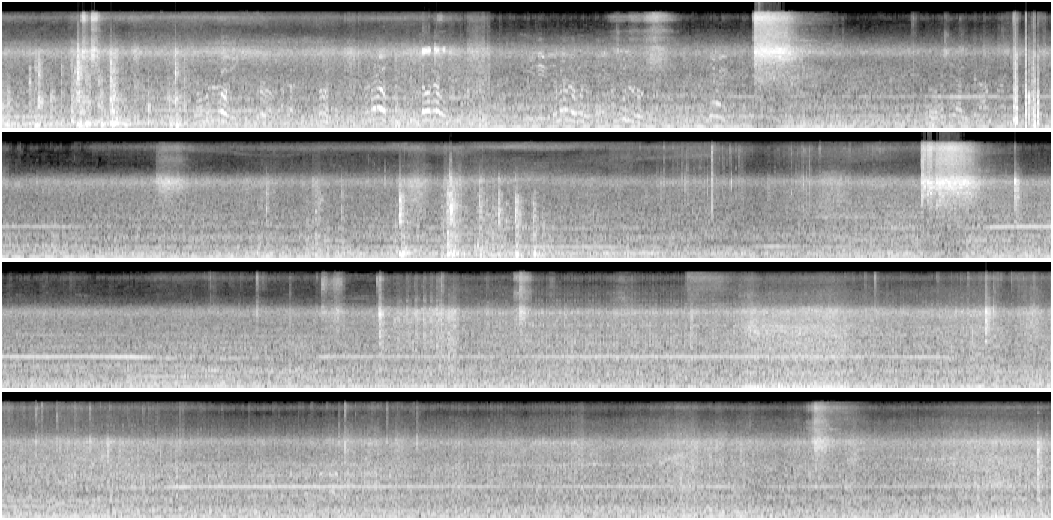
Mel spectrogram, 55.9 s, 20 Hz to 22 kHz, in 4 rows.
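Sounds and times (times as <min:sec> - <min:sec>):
metal clanks: 0:00.0 - 0:03.1
high whine: 0:00.0 - 0:54.4
diesel engines running: 0:00.0 - 0:55.9
air hiss: 0:10.0 - 0:11.1, 0:16.0 - 0:16.6.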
